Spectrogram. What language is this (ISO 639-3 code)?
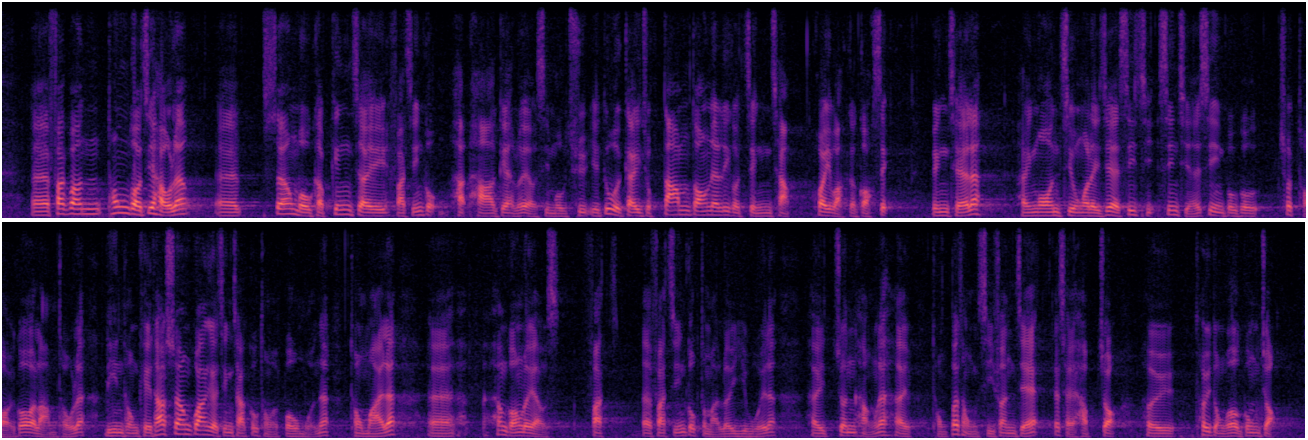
yue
